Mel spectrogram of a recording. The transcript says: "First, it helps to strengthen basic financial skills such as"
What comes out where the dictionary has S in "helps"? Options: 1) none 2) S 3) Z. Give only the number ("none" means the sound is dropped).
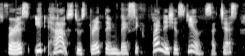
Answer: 2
